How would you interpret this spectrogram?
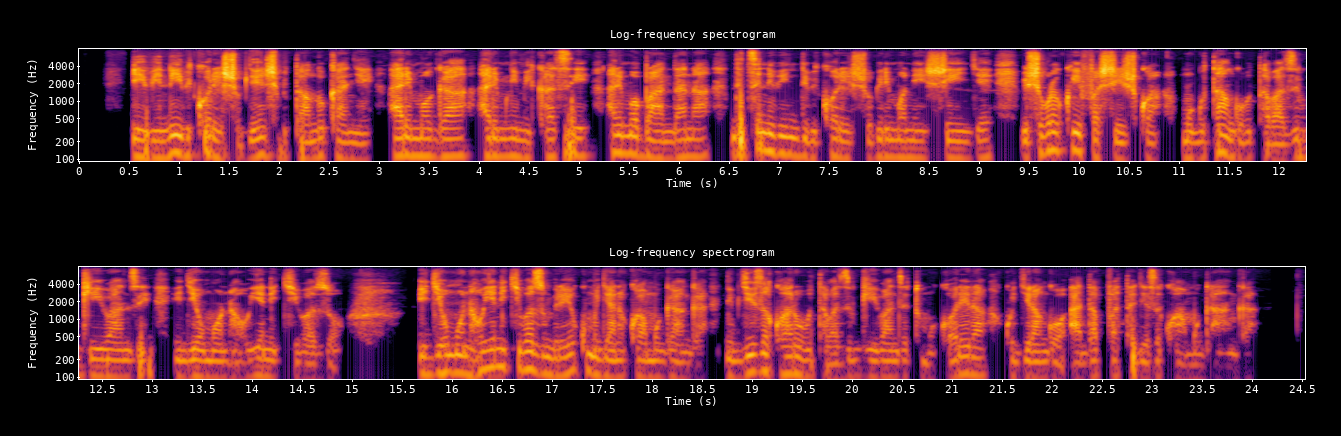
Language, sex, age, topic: Kinyarwanda, male, 18-24, health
